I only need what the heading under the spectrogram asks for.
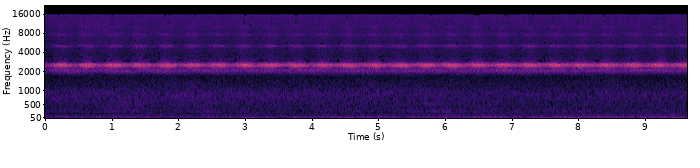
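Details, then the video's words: Cricket chirps for relaxation, sharp high pulses repeated roughly two or three times a second in a rhythmic, slightly uneven beat, with little background noise. "Świerszcz. Dźwięki relaksacyjne"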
